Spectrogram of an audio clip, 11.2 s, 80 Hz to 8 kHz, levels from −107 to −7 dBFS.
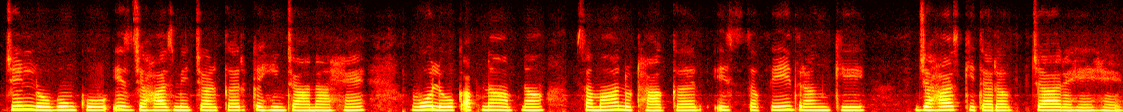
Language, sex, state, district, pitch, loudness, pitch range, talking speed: Hindi, female, Uttar Pradesh, Jalaun, 230 Hz, -19 LUFS, 220-240 Hz, 135 wpm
